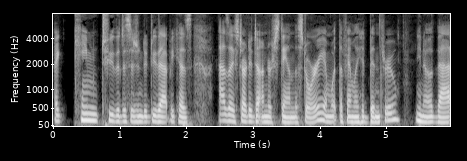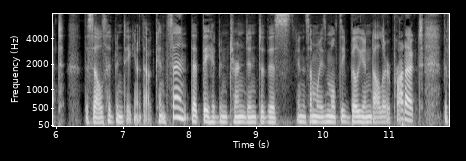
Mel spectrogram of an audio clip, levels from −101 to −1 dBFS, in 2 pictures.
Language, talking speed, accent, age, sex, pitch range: English, 240 wpm, American, 30-49, female, 135-155 Hz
